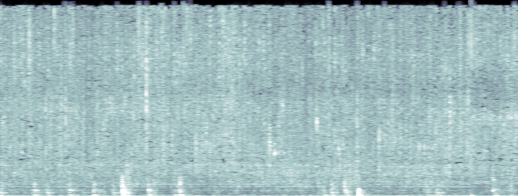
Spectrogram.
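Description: A plastic spatula scrapes and taps against a frying pan.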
